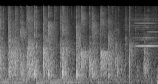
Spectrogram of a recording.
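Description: Studio audience on a Russian television talk show breaks into loud, sustained applause, the clapping surging in several dense waves over a few seconds with no voices over it.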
